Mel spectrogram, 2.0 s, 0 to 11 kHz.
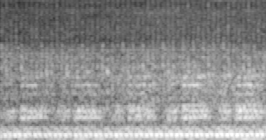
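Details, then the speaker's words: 2003 Dodge Neon just after timing belt and water pump replacement: the idle carries a rhythmic scraping swish, about two pulses a second, from rubbing inside the timing cover; a thick timing cover plate or gasket is suspected of pushing onto the tensioner. "well it's running but it's not happy sounds like something is rubbing inside the timing cover"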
